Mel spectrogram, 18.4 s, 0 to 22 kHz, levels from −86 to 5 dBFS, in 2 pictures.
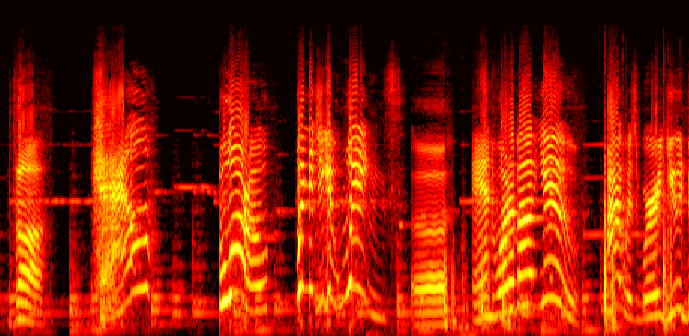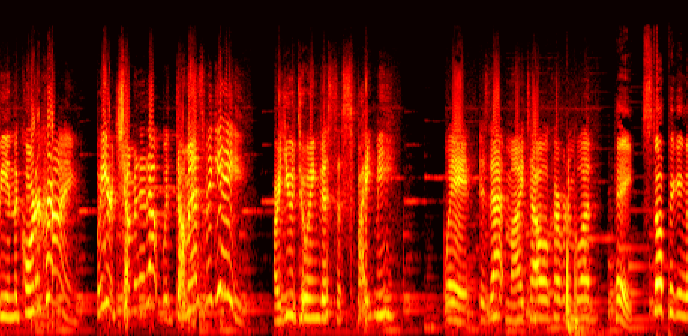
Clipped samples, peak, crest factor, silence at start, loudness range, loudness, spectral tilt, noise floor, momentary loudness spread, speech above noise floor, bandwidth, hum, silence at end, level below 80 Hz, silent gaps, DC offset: under 0.1%; 0 dBFS; 16 dB; 0.1 s; 5 LU; -15 LUFS; -2 dB/octave; -44 dBFS; 13 LU; 28 dB; 15 kHz; none; 0 s; -52 dBFS; none; under 0.1%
